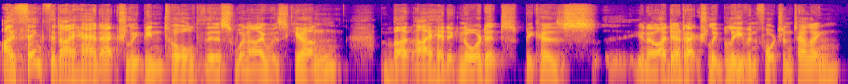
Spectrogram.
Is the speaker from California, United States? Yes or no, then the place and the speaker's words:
yes; Claremont, California, United States; moved away as an adult; also born or lived in Texas / New York; now in Washington, D.C., United States; we moved to California, and I grew up mostly in California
